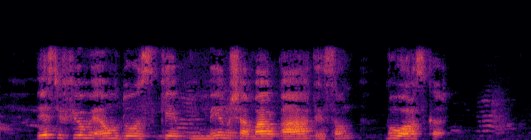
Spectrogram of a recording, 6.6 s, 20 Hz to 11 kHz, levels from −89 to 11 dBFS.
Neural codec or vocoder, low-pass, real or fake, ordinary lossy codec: none; 7.2 kHz; real; MP3, 96 kbps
